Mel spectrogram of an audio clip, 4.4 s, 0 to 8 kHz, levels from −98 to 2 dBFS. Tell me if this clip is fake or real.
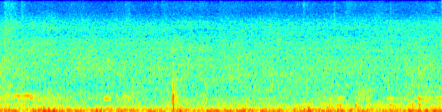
fake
